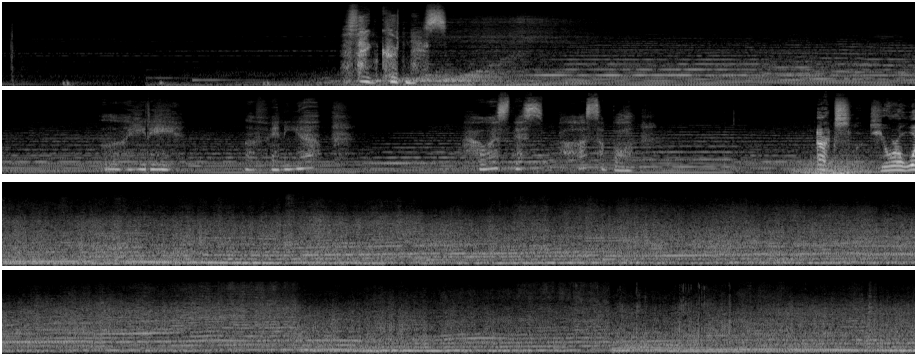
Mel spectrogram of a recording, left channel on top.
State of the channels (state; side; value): different; both; correlation -0.01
